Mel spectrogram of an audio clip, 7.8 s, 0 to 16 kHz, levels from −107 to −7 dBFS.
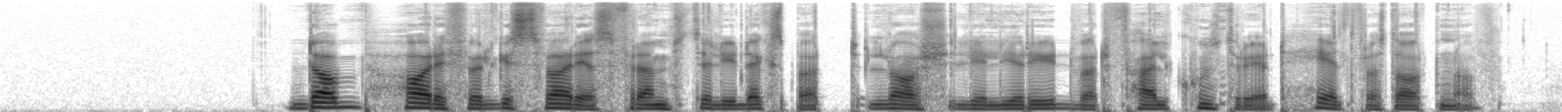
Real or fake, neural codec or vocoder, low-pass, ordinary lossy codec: real; none; 14.4 kHz; none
